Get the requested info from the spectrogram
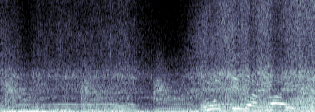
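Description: Background music with a steady low line, and a voice over it near the end.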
